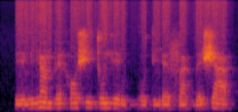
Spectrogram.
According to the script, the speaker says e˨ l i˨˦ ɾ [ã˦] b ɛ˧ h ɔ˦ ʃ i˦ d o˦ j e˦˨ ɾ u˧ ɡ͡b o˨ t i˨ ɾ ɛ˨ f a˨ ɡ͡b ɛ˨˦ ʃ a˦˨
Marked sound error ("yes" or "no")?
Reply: no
